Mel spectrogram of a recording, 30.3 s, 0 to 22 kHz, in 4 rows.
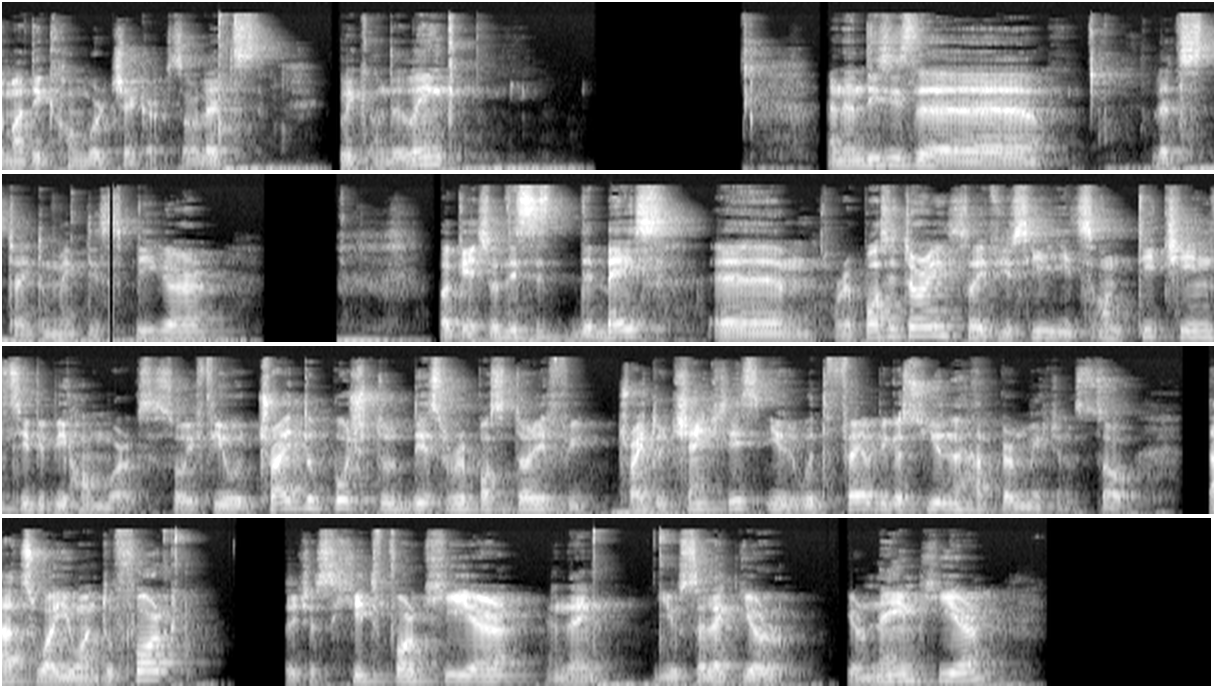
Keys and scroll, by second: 7.9 ctrl+=, 8.4 ctrl+=, 9.4 ctrl+=.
